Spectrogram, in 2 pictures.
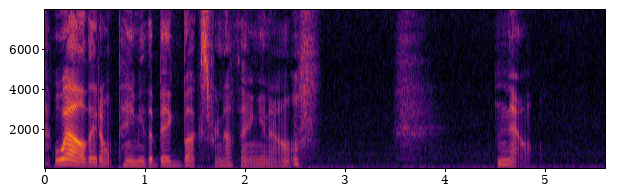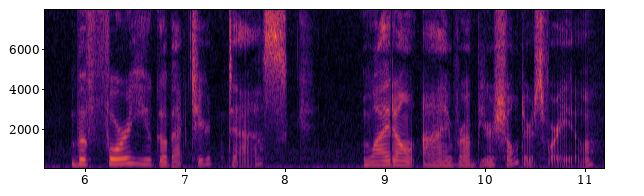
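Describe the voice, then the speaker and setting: A woman doing a soft-spoken ASMR roleplay, teasing and commanding yet doting, close to the mic. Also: mid-range voice, slow pace, vocal fry, pauses often. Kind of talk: ASMR roleplay, playing a bossy affectionate boss.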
